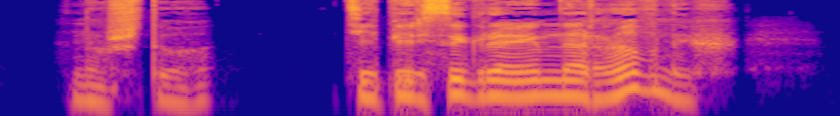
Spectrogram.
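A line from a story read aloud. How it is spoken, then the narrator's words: Whispered. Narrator (Russian): прошептал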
